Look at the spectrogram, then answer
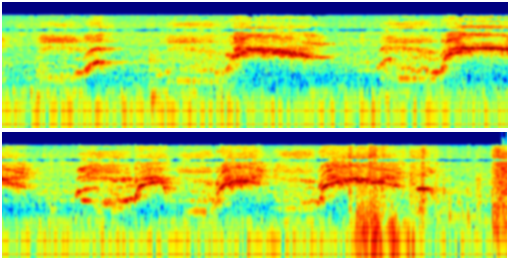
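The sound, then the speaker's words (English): A woman lets out a series of shrill, piercing screams, one after another in rising and falling wails, loud with no talking, filling the whole stretch. “And they're yelling out to him, and she's just giving these series of blood-curdling screams.”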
